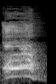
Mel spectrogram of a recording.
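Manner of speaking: sudden high, loud "ah"; retold yell. Teller imitating her outburst at the man in the elevator, mock yell.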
